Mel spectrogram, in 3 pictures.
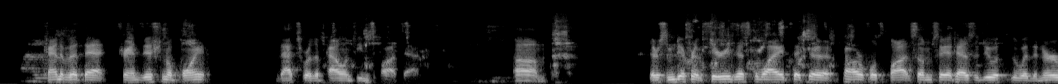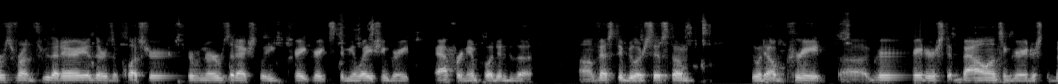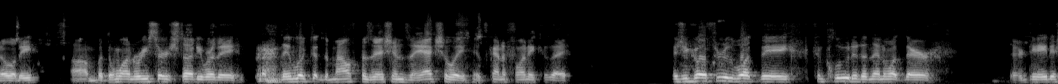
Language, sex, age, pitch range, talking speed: English, male, 30-49, 105-130 Hz, 195 wpm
